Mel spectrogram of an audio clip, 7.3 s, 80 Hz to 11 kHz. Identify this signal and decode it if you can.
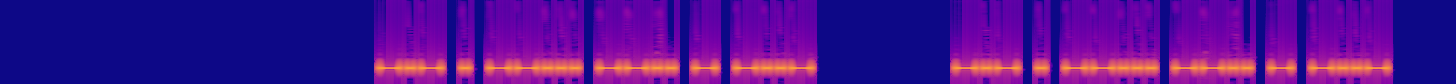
Morse code, heard as a keyed tone, about 36 wpm, 700 Hz. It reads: KE7ZTX KE7ZTX
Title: USA Call Signs - 6 Characters - Repeated 3x - 35wpm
